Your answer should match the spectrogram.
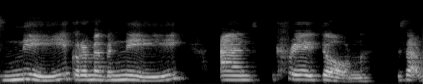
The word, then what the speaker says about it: Ní Chríodáin: you just told me it's me gotta remember me and create don is that right it's a knee creodon yeah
